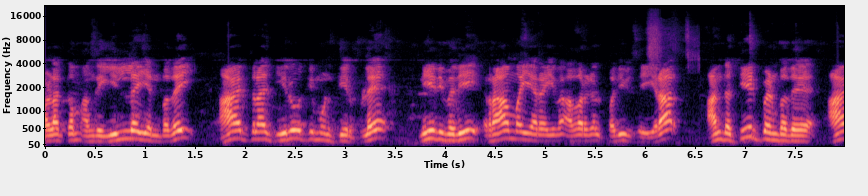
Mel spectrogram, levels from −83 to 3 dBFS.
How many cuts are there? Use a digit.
2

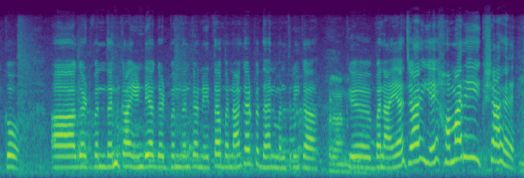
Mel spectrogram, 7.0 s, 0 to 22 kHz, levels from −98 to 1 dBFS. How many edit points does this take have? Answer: 0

